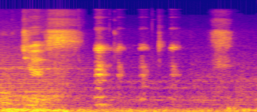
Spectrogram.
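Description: Soft menu clicks sound several times.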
